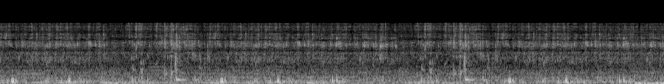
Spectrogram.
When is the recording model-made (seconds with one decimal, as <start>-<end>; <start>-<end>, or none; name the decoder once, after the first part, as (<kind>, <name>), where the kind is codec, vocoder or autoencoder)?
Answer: 1.9-5.9 (vocoder, BigVGAN v2)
